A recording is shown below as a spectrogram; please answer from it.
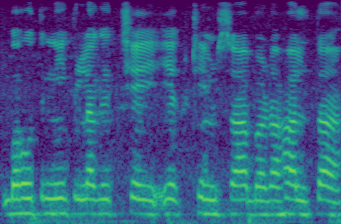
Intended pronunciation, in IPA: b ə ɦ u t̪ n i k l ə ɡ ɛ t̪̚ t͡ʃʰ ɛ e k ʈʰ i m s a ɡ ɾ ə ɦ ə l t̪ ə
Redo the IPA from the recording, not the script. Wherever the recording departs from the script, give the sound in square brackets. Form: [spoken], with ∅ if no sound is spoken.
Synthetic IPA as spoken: b ə ɦ u t̪ n i k l ə ɡ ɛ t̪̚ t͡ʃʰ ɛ e k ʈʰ i m s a [b] ɾ ə ɦ ə l t̪ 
